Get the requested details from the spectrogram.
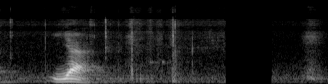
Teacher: Makharijul hurufnya bertempat pada tengah lidah rapat dengan langit-langit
